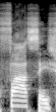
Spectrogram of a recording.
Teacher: Porque na posição aqui eu tenho primeiro uma vogal, ó, fáceis. Primeiro eu tenho a vogal e, depois eu tenho a semivogal i. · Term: decrescente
